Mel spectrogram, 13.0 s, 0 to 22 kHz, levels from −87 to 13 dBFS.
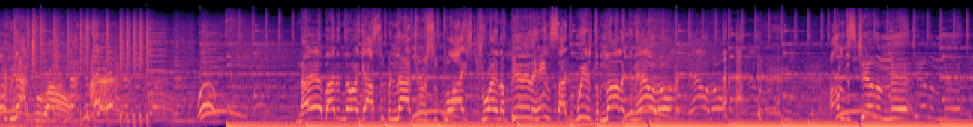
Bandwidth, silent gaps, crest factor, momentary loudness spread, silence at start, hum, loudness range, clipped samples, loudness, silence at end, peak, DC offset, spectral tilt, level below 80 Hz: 15.5 kHz; none; 12 dB; 7 LU; 0 s; none; 3 LU; under 0.1%; -13 LUFS; 0 s; 0 dBFS; under 0.1%; -4 dB/octave; -16 dBFS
